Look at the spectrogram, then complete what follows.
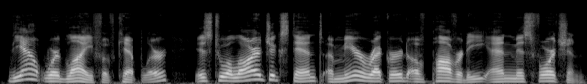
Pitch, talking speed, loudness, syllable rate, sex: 145 Hz, 175 wpm, -19 LUFS, 5.2 syllables/s, male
